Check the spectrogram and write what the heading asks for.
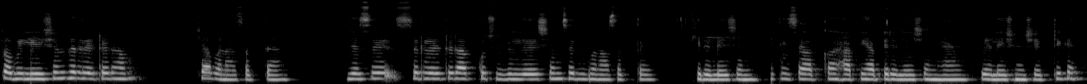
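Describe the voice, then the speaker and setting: Patient Hindi-English tutor woman, bright voice. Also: on the high side, little pitch movement, moderate pace. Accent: Uttar Pradesh–Bihar Hindi. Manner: explains patiently, checks in with "theek hai?". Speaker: exam vocabulary teacher.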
